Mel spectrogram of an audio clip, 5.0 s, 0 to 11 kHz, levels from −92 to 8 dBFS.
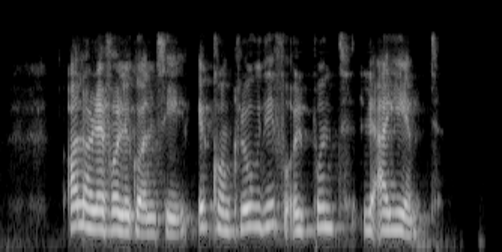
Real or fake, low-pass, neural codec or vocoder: fake; 7.2 kHz; codec, 16 kHz, 16 kbps, FunCodec, trained on LibriTTS, 50 frames a second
